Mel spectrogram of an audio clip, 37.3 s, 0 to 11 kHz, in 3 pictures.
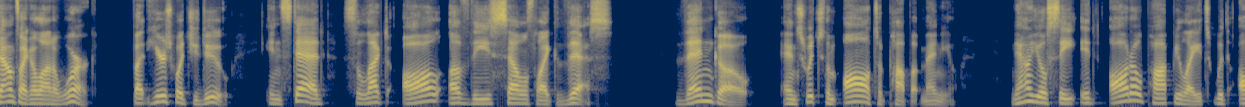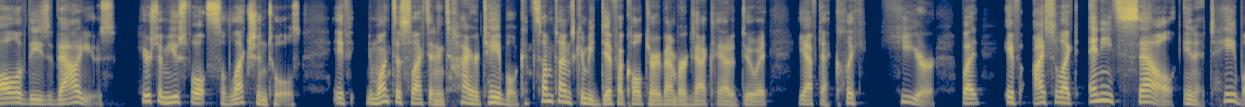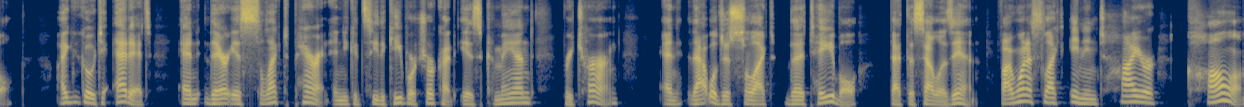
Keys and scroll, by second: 1.9 super+z.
